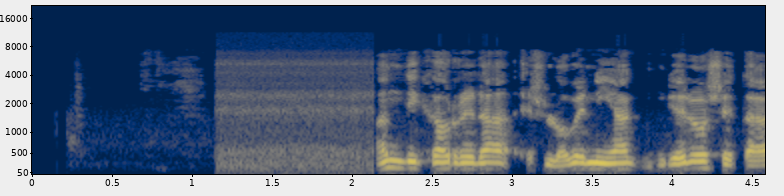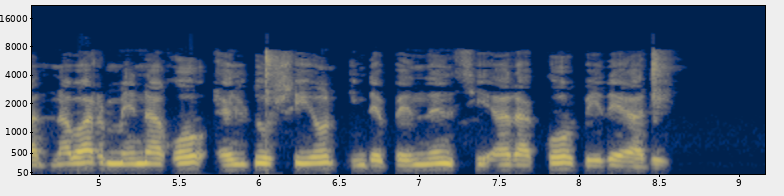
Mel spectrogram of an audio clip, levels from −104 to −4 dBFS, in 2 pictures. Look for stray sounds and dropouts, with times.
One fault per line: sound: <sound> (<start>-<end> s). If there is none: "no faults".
no faults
